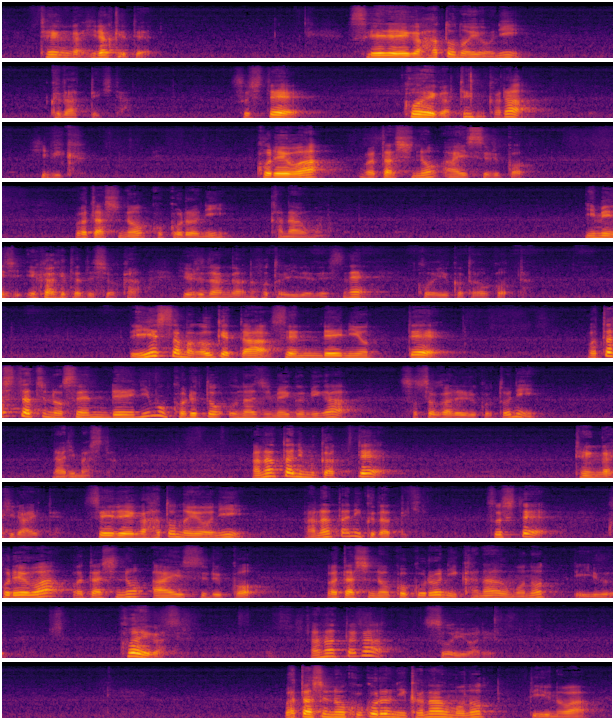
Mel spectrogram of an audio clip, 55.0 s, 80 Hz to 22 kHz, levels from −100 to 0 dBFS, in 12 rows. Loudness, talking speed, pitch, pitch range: -29 LUFS, 230 characters per minute, 145 Hz, 125-185 Hz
